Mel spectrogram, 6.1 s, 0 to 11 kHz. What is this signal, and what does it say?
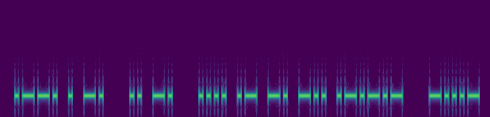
Morse code, heard as a keyed tone, about 24 wpm, 610 Hz. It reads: PEN IN HAND. <BT>
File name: English 25wpm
